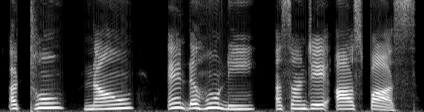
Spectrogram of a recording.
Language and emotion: Sindhi, neutral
